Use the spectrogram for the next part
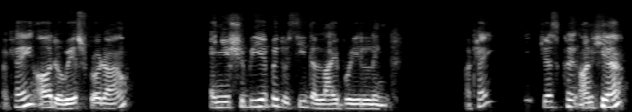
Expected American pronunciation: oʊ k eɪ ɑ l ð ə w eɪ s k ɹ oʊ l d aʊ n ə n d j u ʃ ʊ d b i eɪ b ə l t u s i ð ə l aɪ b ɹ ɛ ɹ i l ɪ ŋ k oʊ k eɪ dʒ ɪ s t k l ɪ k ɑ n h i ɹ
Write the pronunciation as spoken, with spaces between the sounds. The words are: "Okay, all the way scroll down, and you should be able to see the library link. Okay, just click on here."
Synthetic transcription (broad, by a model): oʊ k eɪ ɑ l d ə w eɪ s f ɹ oʊ d aʊ n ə n j u ʃ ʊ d b i eɪ b ə l t u s i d ə l aɪ b ɹ ɛ ɹ i l ɪ ŋ k oʊ k eɪ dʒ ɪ s k l ɪ k ɑ n h i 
